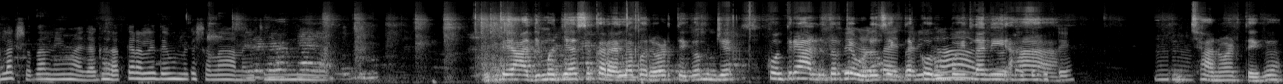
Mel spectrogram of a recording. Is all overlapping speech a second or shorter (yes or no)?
no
